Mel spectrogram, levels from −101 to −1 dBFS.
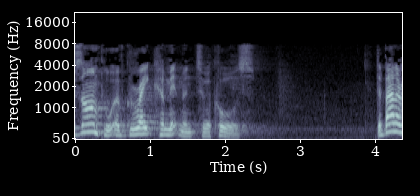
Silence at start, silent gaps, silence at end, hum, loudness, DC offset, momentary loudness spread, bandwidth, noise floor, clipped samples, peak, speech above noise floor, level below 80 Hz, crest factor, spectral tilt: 0 s; none; 0 s; none; -31 LUFS; under 0.1%; 10 LU; 8 kHz; -70 dBFS; under 0.1%; -12 dBFS; 40 dB; -72 dBFS; 20 dB; -6 dB/octave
